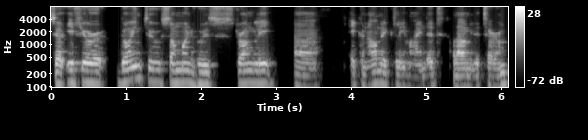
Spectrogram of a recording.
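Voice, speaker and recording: A man at a medium pitch sounds somewhat breathy in a dry, close recording with no echo. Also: ordinary pitch variation. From Italy, the Alps. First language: Italian. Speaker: workshop speaker. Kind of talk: online workshop presentation. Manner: fast.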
